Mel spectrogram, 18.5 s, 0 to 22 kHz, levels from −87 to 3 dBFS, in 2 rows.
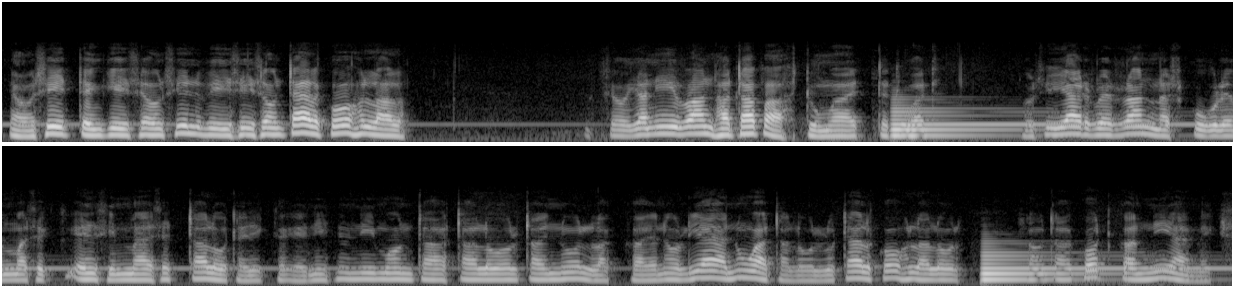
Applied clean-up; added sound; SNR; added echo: none; Electric guitar / Bass guitar; 9 dB; none.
